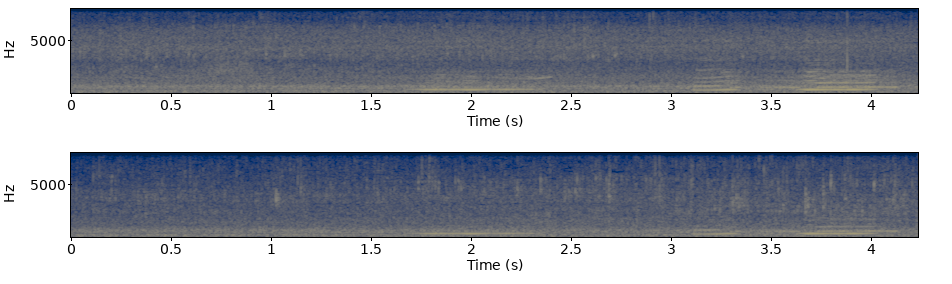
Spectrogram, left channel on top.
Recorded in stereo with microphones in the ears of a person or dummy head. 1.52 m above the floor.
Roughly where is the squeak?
Left.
